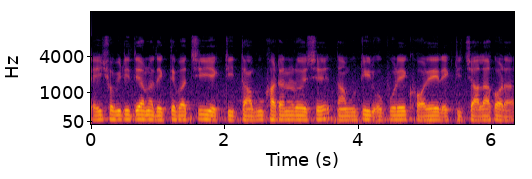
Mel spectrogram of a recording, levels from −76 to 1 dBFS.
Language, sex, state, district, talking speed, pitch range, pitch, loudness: Bengali, male, West Bengal, Jhargram, 160 wpm, 95-110 Hz, 105 Hz, -20 LUFS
